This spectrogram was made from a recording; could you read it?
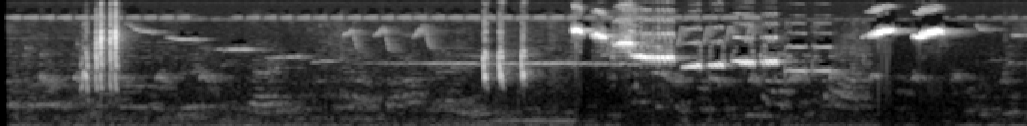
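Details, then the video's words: Brown-chested jungle flycatcher singing in flute-like nyuling style to provoke a rival: two dry clicking bursts, then a rapid series of clear whistled notes stepping down in pitch, ending in a few high sharp whistles. "Burung Sikatan Rimba (SRDC) Nyuling Memancing Lawan"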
